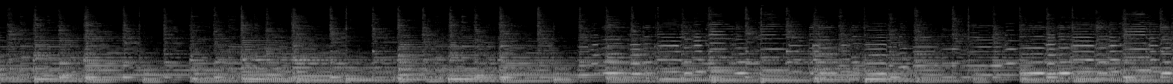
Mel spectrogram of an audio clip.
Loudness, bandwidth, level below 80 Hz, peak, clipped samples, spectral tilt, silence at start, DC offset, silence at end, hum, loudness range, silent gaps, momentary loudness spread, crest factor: -29 LUFS; 16.5 kHz; -66 dBFS; -14 dBFS; under 0.1%; -5.5 dB/octave; 0 s; under 0.1%; 0 s; none; 3 LU; none; 7 LU; 16 dB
